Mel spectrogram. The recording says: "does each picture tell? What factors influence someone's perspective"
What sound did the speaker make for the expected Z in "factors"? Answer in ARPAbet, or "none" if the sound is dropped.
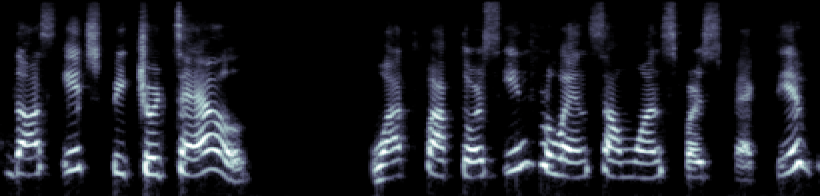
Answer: S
